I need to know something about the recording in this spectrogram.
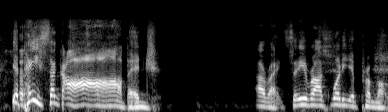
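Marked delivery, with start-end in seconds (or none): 0.2-2.0 slow, drawn-out character voice, each word stretched. Repeating a catchphrase on cue: sounding like Jean Stapleton. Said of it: "I sound like Gene Stapleton".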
